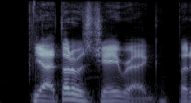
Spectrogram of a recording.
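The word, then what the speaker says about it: Jreg: It's pronounced J-Reg. Yeah, I know. It's Greg with a J.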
